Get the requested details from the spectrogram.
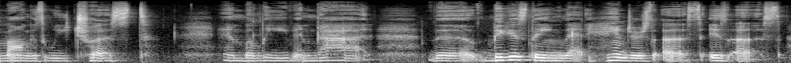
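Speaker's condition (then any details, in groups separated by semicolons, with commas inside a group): Spastic cerebral palsy; spastic cerebral palsy from birth, lower body, tight muscles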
